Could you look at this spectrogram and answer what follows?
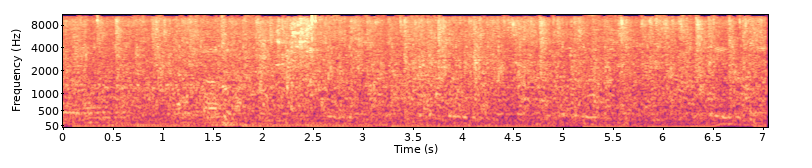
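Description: Soft cooing of giant pigeons in a loft after a flood, low murmuring calls repeating under a steady wash of background noise, with faint human voice nearby.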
